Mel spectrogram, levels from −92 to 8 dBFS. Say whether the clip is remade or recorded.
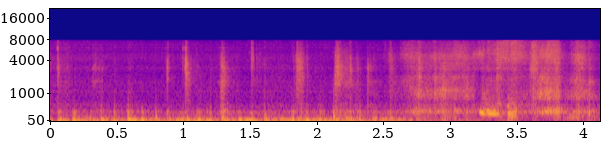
remade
